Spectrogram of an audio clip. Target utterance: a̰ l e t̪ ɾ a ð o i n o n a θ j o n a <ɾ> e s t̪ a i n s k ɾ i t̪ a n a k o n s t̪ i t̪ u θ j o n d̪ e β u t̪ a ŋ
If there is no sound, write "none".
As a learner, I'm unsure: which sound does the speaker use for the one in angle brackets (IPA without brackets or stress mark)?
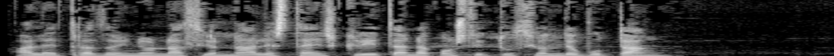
l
